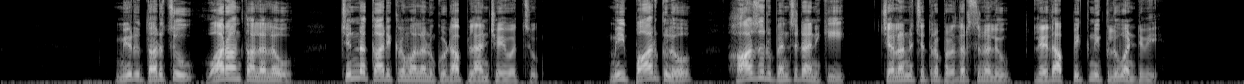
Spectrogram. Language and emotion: Telugu, neutral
